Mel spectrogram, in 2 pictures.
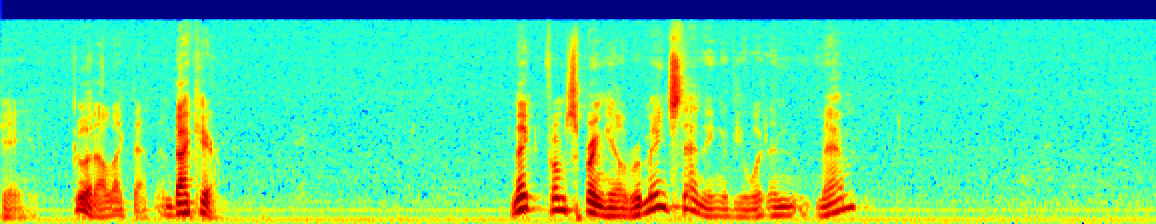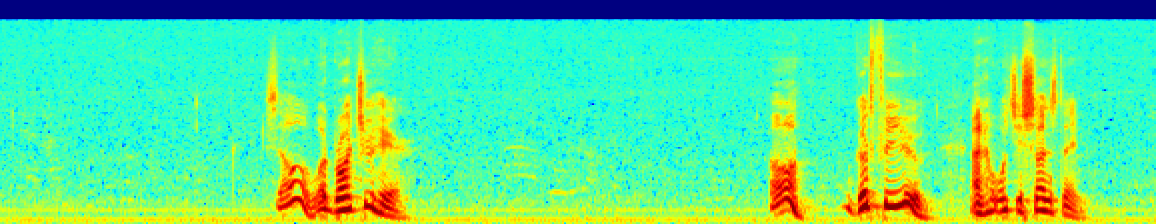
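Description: A man speaks over a loudspeaker in short bursts with pauses.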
